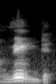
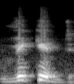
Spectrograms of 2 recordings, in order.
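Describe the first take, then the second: First: The -ed ending is not a separate syllable. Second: The -ed ending is its own syllable. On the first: The speaker calls it wrong. "Not विग्ड" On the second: The speaker calls it right. "It is pronounced as विकेड"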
